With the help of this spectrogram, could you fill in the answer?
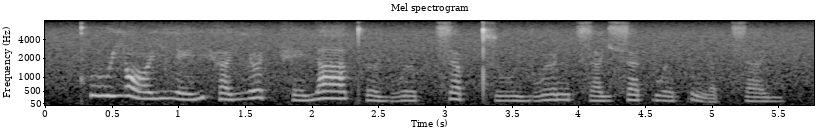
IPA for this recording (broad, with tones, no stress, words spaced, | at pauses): kʰuː˥jɔː˨˧jle˨˥jhɐ˨˧j lɵ˥t̚ he˨˥jaː˥t̪ʰɵ˨˩ɥ wɵ˨˥t̚t͡sɐ˥p̚ t͡suː˨jwɵ˥nt͡sɐ˧j sɐ˧t̚wɵ˨˥t̚ʊ˨˩ŋɐ˨t̚ sɐ˨j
